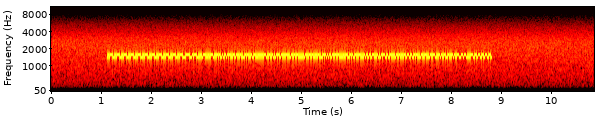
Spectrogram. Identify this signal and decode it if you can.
NAVTEX (SITOR-B), 100 baud, 170 Hz shift, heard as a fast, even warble, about 1500 Hz centre. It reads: HDS AYWWLQ RBPOMQI YCZWAY ZOLDKN EKG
